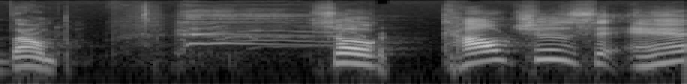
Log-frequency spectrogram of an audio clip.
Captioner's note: chuckles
